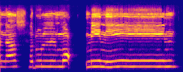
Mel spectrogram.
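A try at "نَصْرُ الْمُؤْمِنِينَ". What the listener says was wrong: हमजा को मुमिनीन अलिफ की तरह इसकी आवाज हो, आइन की तरह नहीं। नस्रुल मुमिनीन। इतना यानी कि स्ट्रांगली इसको झटका नहीं देना।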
